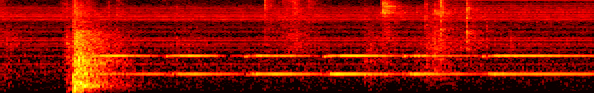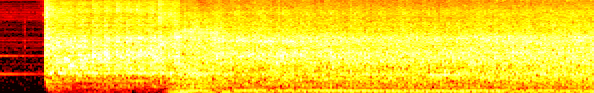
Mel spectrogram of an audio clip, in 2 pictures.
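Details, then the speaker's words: Chevrolet Silverado after installing a new alternator and pulley: a few quiet clanks, then cranks, catches quickly and settles into a steady, even idle with no belt squeal; normal idle. "okay so everything sounds good"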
